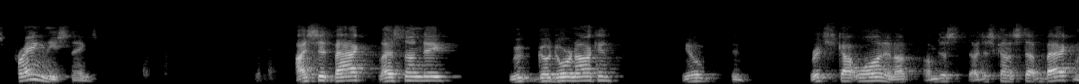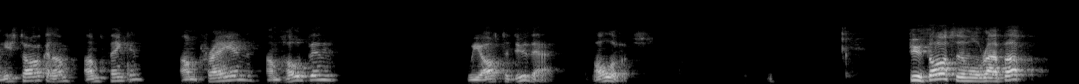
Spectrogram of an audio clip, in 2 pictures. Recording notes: Sermon delivered at Pilgrim Baptist Church on Thursday, November 5, 2020, at 6:00 pm.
